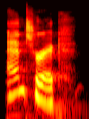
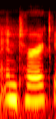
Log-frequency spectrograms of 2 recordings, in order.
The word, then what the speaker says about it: enteric: At the same time, the enteric nervous systems, did I say that right? – Yeah, enteric, yeah.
